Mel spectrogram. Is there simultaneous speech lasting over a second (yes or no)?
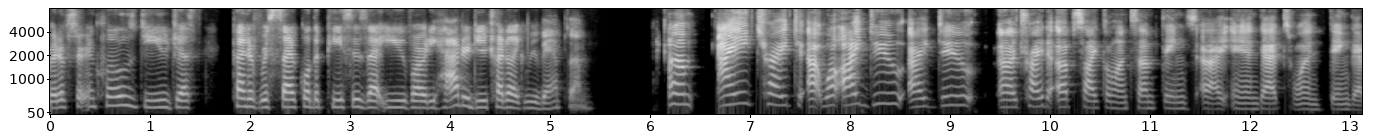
no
